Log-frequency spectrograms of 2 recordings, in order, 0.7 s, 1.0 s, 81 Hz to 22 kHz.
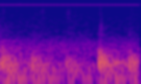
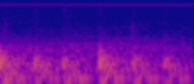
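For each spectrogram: First: A low, papery knock near 350 Hz that dies fast: the hollow lower part of a wooden door. Second: A few short, dull knuckle knocks around 300 Hz on a wooden door, at a spot that is solid.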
